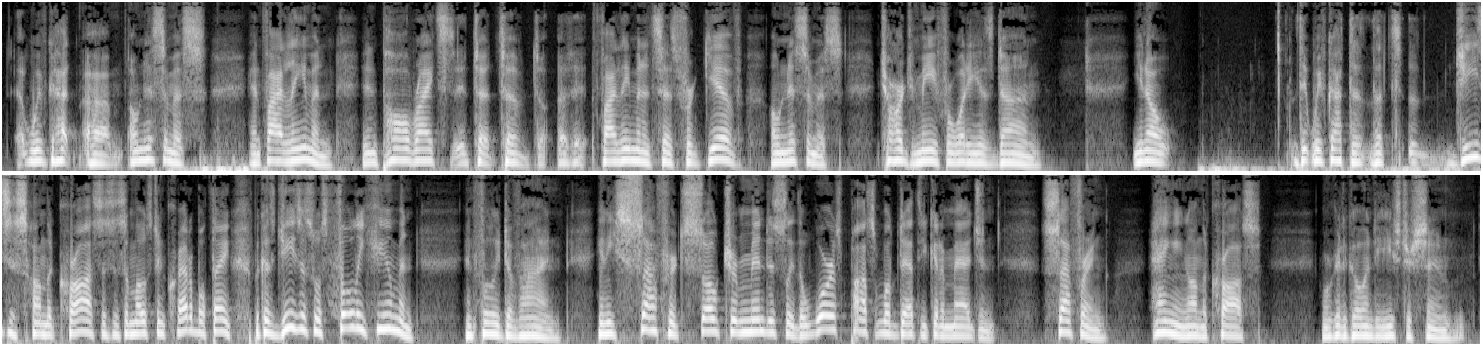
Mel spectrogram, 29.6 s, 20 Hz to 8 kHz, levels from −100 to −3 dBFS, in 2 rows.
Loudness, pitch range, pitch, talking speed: -14 LUFS, 115-150 Hz, 130 Hz, 150 wpm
